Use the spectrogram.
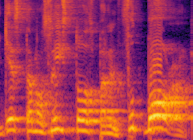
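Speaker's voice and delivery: high mock announcer building to FÚTBOL; anuncio de árbitro. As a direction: proclaim it like an over-excited official. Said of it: "es como que". (anuncio triunfal exagerado, en tono agudo)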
